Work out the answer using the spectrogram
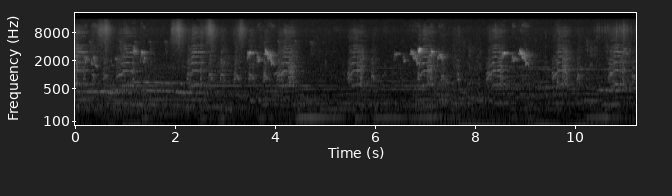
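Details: Red-whiskered bulbul decoy singing a fighting song at a trap on 13 January 2017, facing a wary wild rival; short whistled phrases burst out about every second and a half over steady background noise.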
